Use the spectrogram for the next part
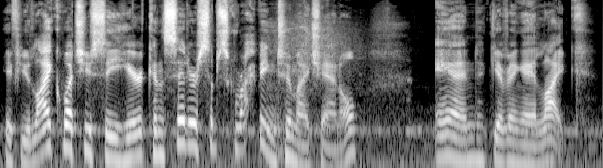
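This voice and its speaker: A man's voice: medium pitch, lively intonation, measured pace. Man hosting game tour, noisy background. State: voice tired, starting to give out. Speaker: gaming video host. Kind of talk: casual game tour commentary, reading on-screen text aloud.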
